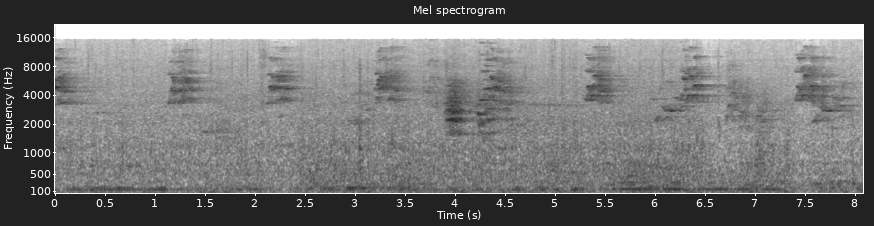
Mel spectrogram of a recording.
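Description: A bird calling in short, harsh, high notes repeated about once a second, the loudest about four seconds in, over a steady low hum.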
